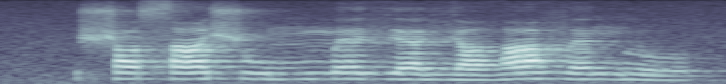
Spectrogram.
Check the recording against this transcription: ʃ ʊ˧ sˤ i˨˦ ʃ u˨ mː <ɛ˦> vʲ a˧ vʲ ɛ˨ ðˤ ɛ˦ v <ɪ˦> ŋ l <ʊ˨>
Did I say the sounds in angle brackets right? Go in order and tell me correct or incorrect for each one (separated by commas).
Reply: correct, incorrect, correct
